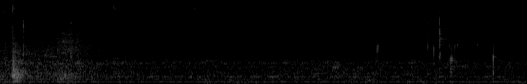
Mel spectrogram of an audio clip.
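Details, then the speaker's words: Old Northman Hugger ceiling fan on low speed: quiet, steady low buzz with a switch click and small ticks; low speed is noisy, louder in person. "it's because uh I sleep in here with this fan on and the low speed is pretty noisy it's much louder in person"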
